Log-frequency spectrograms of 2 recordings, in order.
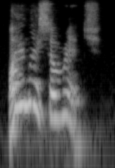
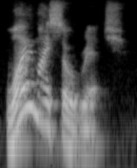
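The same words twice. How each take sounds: First: Higher, softer asking. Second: Said in the usual way. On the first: Shown as a demonstration. Speaker demoing the new question to himself, higher and softer. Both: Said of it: "What would the question be?".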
